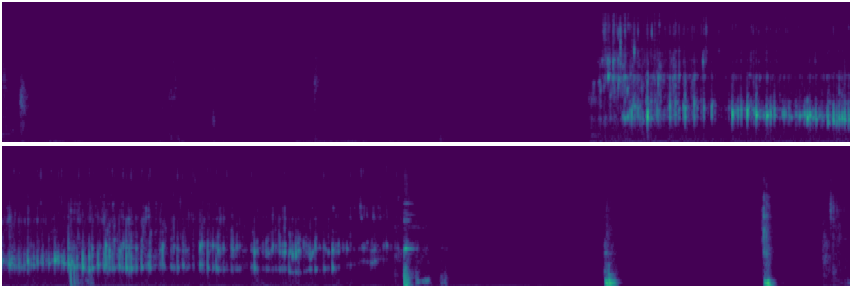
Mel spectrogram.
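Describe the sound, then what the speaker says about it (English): Coffee pours into a cup as a steady, faint liquid stream lasting several seconds in an otherwise quiet room, ending with a few isolated drips and small knocks. "I gotta pour some coffee here."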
